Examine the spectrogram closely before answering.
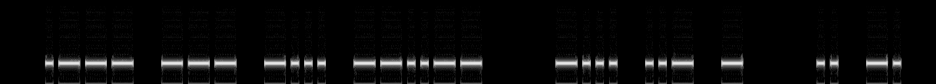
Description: Morse code, heard as a keyed tone, about 18 wpm, spaced as for 15 wpm, 1000 Hz. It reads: JOB, BUT IN
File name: qotdfiles / 15wpm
